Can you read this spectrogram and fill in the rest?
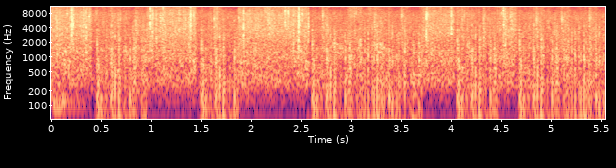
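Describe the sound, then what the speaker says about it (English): Steady rainstorm in the game Don't Starve Together, a dense, continuous patter of rain on surfaces running throughout at low level with no talk. "Why do we need a rainstorm on the last day?"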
